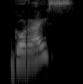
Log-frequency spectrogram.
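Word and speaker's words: Gorice: Gorais, gorais on the last syllable, rhyming with thrice.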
